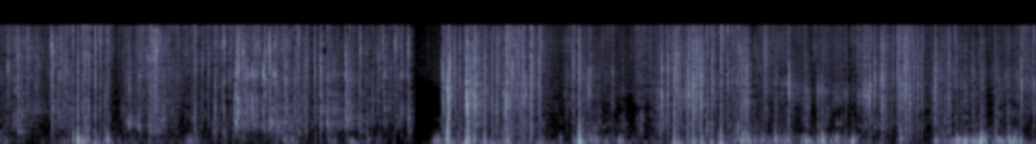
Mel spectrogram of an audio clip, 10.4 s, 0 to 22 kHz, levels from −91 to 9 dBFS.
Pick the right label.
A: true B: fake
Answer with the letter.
A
